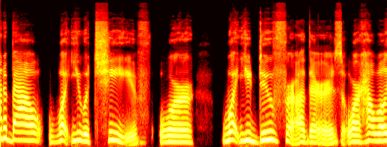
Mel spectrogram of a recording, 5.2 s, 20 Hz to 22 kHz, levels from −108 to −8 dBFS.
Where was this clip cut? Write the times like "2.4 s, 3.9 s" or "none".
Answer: none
